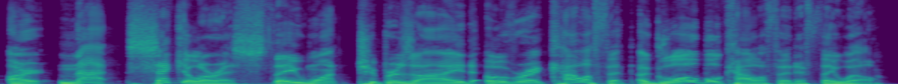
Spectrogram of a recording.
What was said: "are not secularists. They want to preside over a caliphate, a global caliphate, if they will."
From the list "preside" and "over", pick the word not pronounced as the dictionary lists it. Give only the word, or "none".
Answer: none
